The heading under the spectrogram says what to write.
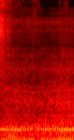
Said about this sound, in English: Morning everyone, welcome to GCP on the train back to Manchester Piccadilly via Reddish North and Strines.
